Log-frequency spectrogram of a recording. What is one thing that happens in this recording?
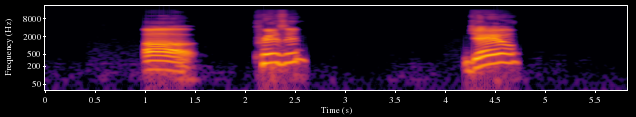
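A man speaks briefly in short phrases over an online call.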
